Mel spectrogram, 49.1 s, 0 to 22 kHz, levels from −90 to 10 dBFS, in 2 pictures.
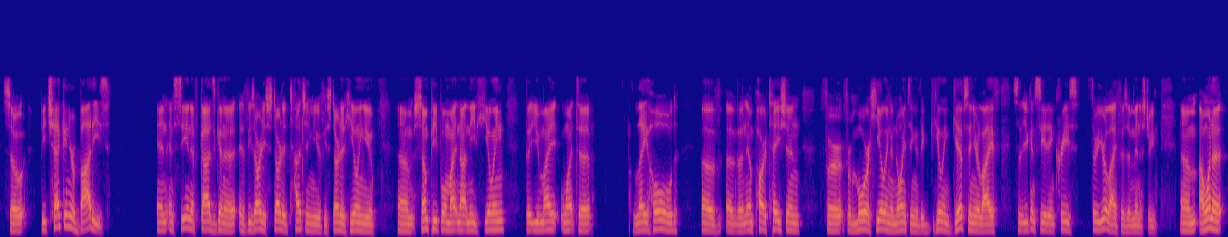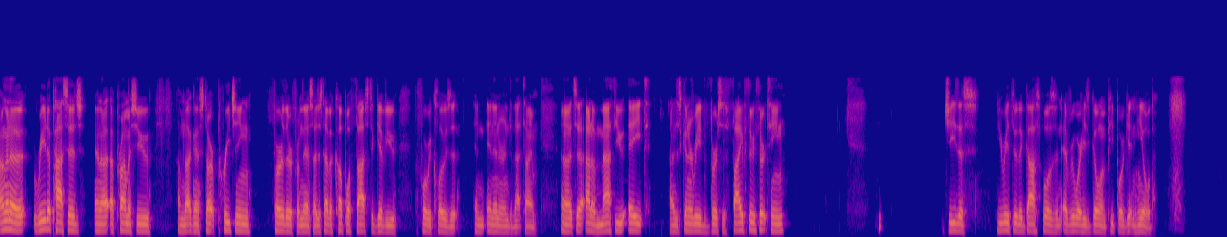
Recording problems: high frequencies cut off; noticeable; nothing above 5.5 kHz

